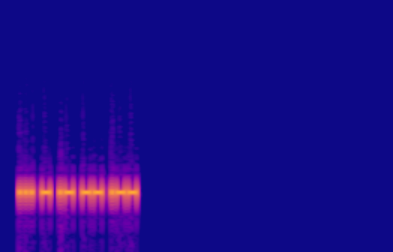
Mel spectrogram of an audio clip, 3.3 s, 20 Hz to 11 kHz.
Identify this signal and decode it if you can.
Morse code, heard as a keyed tone, about 48 wpm, 700 Hz. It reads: STAMW
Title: Code Groups - 5 Letters - 50wpm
